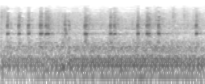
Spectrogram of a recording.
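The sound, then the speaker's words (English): A Geiger counter clicks as it measures the low wear rate of critical auto engine parts lubricated with new RPM motor oil. Many sharp, fairly slow clicks tick over a steady low hum. “let's listen to the Geiger counter slowly click off the low wear rate of new RPM.”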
